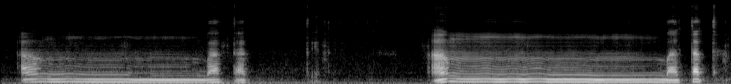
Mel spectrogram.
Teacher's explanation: ditukarkanlah Nun itu ke mim dalam segi suaranya tetap dalam tulisannya ya amatat Am batat nunnya itu ditukarkan ke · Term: iqlab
